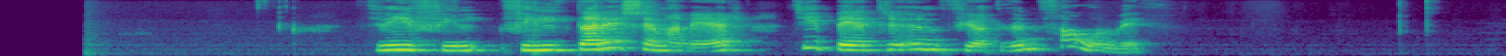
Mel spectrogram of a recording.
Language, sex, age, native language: Icelandic, female, 70-79, Icelandic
